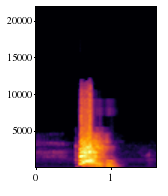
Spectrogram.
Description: Just a few sneezes I caught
